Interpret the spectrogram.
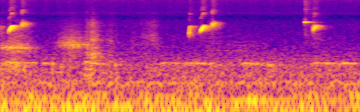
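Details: Young European goldfinch hybrids learning song from a goldfinch tutor, not only their father; short bright chirped notes in pairs, repeated about once a second, with a faint steady tone behind.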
